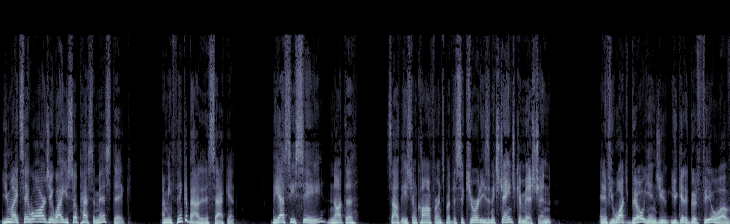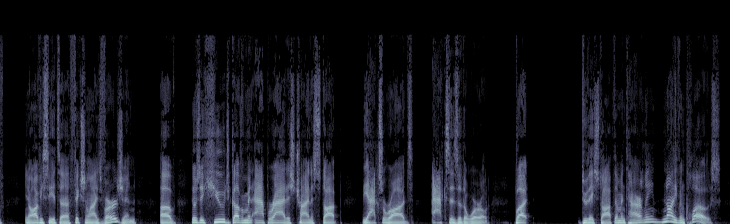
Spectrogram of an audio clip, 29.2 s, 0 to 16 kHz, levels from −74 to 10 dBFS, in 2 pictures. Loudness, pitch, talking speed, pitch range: -15 LUFS, 125 Hz, 150 wpm, 110-145 Hz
